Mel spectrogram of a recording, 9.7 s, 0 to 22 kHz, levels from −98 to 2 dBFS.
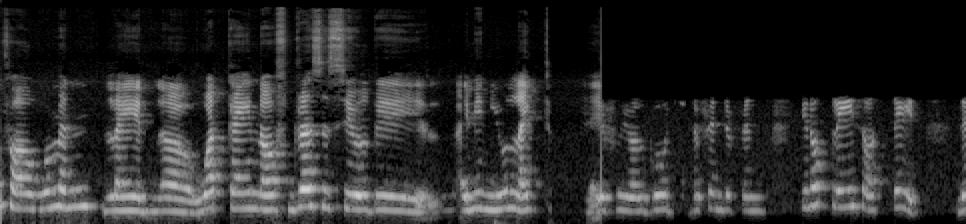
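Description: The recording input was likely switched to a poorer device, such as another microphone or a headset's call profile, at about 6.0 s, with no gap at the changeover. From there to the end the speech is band-limited, with nothing above 3.4 kHz, so it turns abruptly dull and boxy. It also drops to a somewhat lower level and picks up a faint new background noise that sits well below the speech.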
